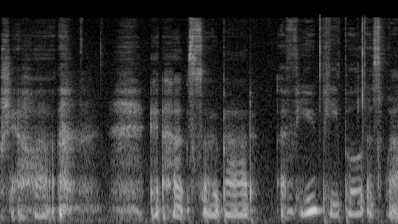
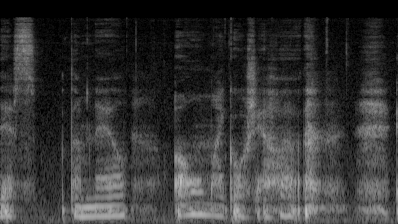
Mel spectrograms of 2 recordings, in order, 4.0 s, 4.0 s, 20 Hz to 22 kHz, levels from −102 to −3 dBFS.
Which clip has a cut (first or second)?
first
